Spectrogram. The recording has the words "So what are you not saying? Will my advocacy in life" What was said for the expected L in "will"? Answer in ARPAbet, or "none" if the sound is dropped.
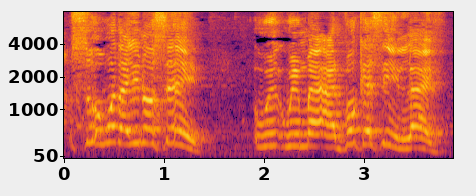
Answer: W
